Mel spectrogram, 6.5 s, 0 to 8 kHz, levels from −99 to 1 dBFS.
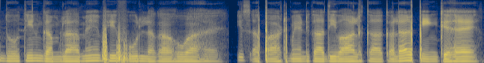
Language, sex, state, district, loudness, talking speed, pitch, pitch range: Hindi, male, Jharkhand, Ranchi, -19 LUFS, 160 wpm, 105 Hz, 105-110 Hz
